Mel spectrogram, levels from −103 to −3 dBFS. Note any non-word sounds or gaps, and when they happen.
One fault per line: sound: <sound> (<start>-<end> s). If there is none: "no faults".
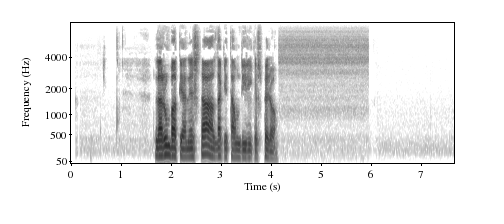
no faults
